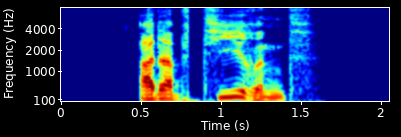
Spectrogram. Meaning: present participle of adaptieren
- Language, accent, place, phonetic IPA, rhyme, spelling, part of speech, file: German, Germany, Berlin, [ˌadapˈtiːʁənt], -iːʁənt, adaptierend, verb, De-adaptierend.ogg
